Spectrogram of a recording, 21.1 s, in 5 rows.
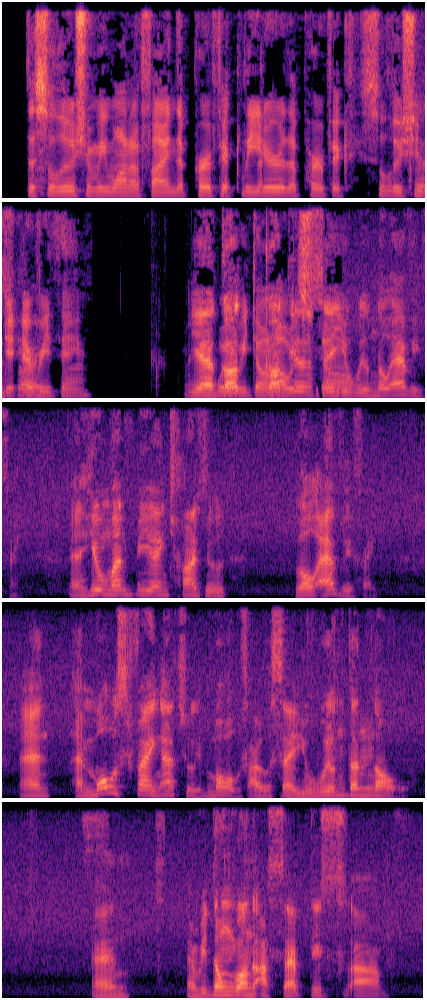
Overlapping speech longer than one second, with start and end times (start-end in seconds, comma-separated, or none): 6.4-7.7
